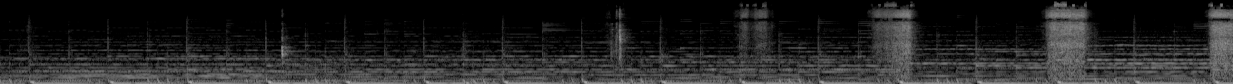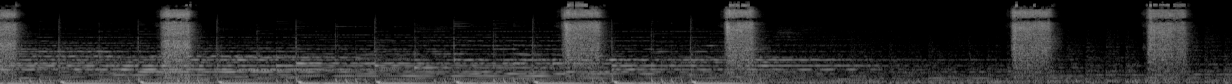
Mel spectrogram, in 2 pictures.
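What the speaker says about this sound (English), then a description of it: "a fully untethered wearable spray bracelet, which you can fill with your fluid of choice" Short bursts of hissing spray come from a fully untethered wearable spray bracelet filled with fluid, repeated at irregular intervals over a steady pulsing musical backing, with no talk.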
